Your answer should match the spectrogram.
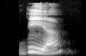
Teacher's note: en la palabra día encontramos un hiato acentual porque la I suena más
